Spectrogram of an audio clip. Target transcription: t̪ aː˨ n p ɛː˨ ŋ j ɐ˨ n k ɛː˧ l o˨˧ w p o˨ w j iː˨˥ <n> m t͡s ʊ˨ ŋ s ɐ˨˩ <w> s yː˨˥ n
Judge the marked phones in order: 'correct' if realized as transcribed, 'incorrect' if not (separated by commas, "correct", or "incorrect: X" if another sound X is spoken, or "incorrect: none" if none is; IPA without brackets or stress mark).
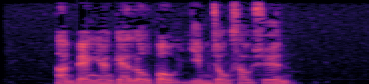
incorrect: none, correct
